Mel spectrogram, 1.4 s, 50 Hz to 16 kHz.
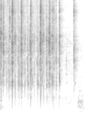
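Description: A steel Sig P225 pistol is shaken to compare it with an HK P7, and its loose-fitting slide rattles loudly. A rapid run of bright, sharp metallic clicks fades out with a final clack. The fit is poor.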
